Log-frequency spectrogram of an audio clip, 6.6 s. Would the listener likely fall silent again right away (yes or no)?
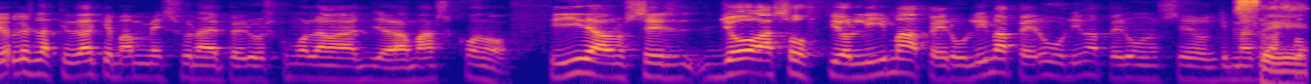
no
